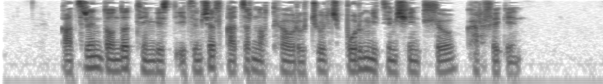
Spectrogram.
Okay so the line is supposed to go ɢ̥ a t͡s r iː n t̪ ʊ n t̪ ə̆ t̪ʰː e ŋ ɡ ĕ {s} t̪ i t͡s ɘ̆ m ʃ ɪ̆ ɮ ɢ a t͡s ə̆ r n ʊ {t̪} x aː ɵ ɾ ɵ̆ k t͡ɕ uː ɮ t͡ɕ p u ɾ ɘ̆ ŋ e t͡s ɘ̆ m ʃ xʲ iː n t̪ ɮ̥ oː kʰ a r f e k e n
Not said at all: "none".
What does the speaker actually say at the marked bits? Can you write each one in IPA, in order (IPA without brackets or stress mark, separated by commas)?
s, t̪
